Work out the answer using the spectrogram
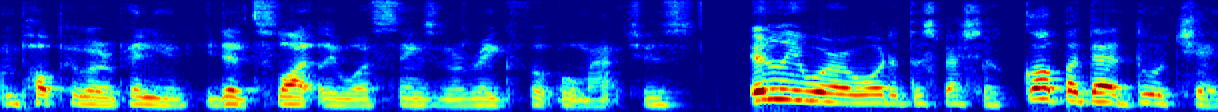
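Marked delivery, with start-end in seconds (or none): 5.1-6.1 loud, high, showy put-on Italian accent. Telling football history, naming a trophy in a put-on Italian accent. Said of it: "that's my best Italian accent".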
